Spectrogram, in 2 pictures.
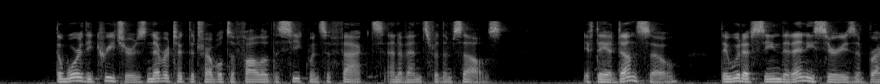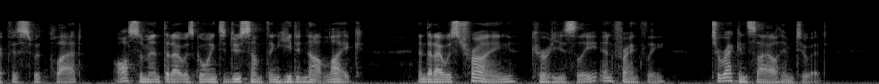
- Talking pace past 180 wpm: Yes, average, 200 wpm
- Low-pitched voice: Yes, low, 115 Hz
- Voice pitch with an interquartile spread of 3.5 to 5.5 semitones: No, average, 2.8 semitones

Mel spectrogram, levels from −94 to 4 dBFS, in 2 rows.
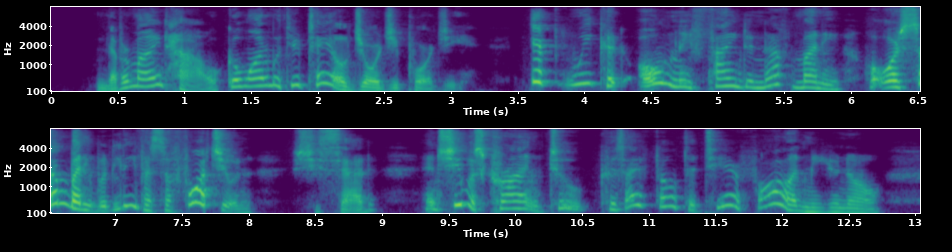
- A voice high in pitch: Yes, very high, 255 Hz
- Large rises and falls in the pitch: Yes, wide, 8.7 semitones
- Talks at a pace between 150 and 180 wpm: No, average, 190 wpm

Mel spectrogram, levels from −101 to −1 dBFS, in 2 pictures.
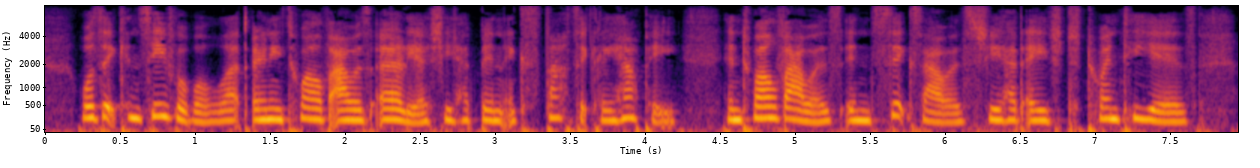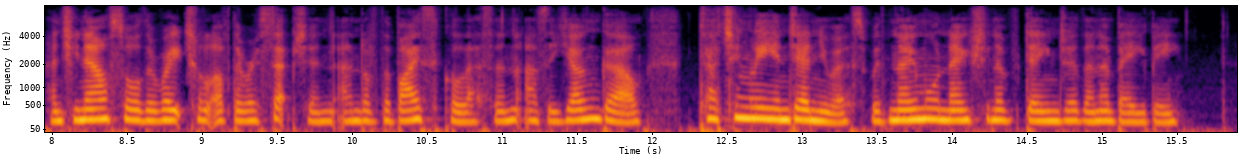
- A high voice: Yes, high, 195 Hz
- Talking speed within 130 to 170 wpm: No, average, 200 wpm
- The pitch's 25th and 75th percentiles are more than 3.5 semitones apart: No, narrow, 2.6 semitones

